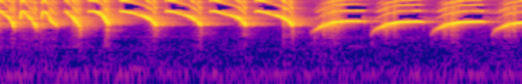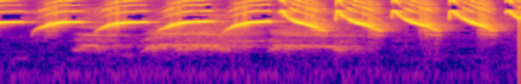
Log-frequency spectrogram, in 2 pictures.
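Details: Canary singing a training song: quick high downward sweeps that ease into slower, evenly spaced arching whistles about three per second, then speed up again into rapid falling notes.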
